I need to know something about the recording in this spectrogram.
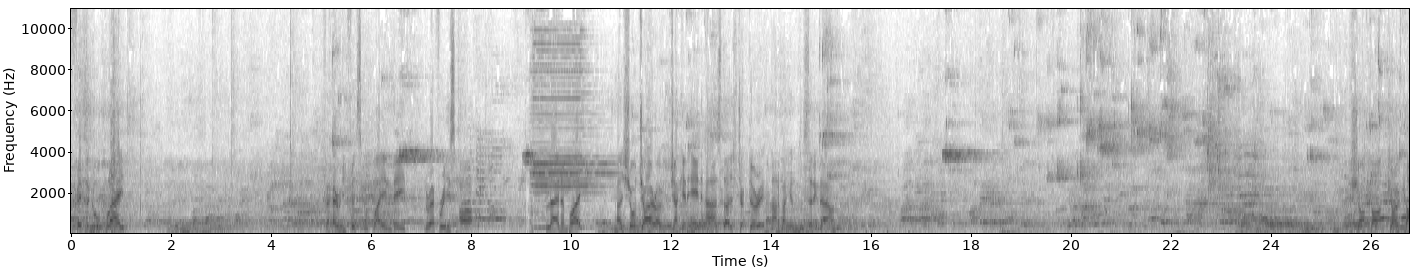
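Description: Spectators and players shout and talk across a large echoing hall.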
